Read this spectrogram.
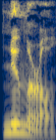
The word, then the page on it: numeral: American English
